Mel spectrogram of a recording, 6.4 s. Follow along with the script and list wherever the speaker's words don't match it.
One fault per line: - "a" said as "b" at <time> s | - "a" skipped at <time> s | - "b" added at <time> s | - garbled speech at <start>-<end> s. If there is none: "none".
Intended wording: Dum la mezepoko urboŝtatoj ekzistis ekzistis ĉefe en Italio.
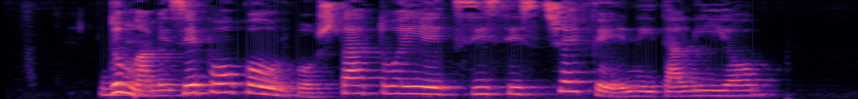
- "ekzistis" skipped at 4.0 s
